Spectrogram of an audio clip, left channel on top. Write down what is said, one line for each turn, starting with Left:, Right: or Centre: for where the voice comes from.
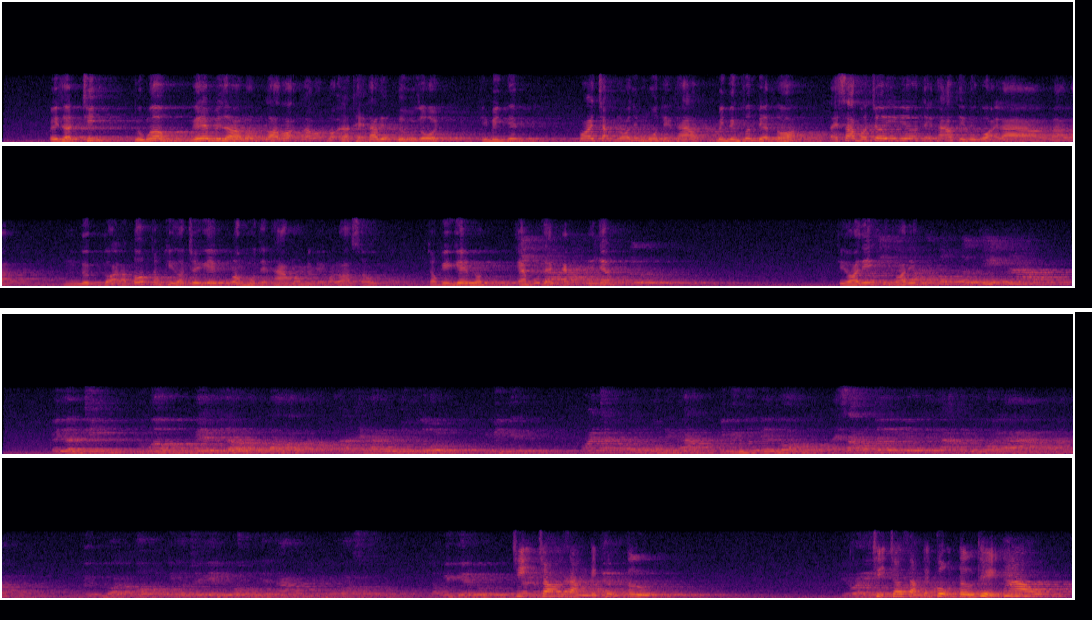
Left: bây giờ chị đúng không game bây giờ nó nó gọi- nó gọi là thể thao điện tử rồi thì mình nên coi trọng nó như một môn thể thao mình đừng phân biệt nó tại sao mà chơi ờ, thể thao thì được gọi là là là ừ, được gọi là tốt trong khi đó chơi game cũng là môn thể thao mà mình lại gọi nó là xấu trong khi game nó
Right: Chị
Left: em cũng
Right: cho
Left: thể em
Right: rằng
Left: đấy
Right: cái
Left: nhá
Right: cụm từ
Left: chị nói đi
Right: chị
Left: chị
Right: cho
Left: nói
Right: rằng
Left: đi
Right: cái cụm từ thể thao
